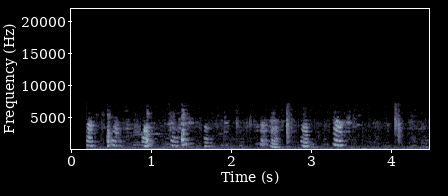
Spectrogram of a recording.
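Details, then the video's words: Pahari Kashmiri parrot (Alexandrine parakeet) during mating, giving a quick series of nasal, harmonic chattering notes, several per second, in short bursts with a steady low hum underneath. "Raw Pahari Kashmiri Parrot 🦜 🐦 Mating Video"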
